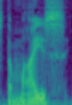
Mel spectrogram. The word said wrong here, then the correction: Mises: Institute, M-I-S-E-S. Am I pronouncing that correctly, Tom? Probably not, right? – It's Mises, Howie.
